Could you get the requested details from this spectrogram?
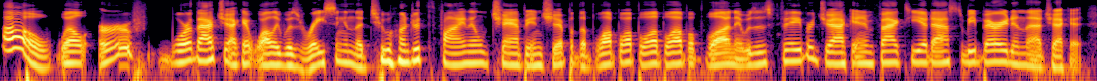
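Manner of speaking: high-pitched acted widow's voice; woman reminiscing. Seller telling a buyer about the jacket, high rambling act. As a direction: ramble fondly in a high lady's voice. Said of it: "this woman's like".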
